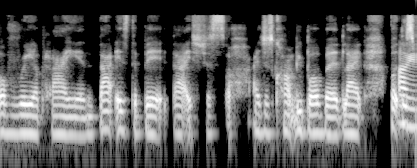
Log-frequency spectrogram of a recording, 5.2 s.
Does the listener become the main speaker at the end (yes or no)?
no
